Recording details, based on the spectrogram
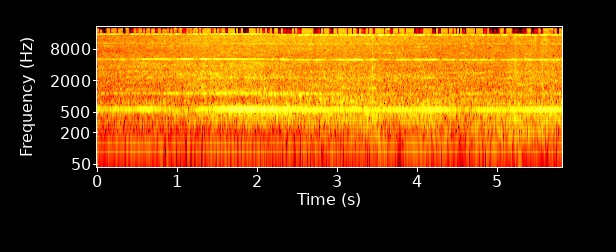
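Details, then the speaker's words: Dyson DC14 All Floors in bare-floor mode: steady high whine over rushing airflow, motor sounds strained and very unhappy; airflow duct/filter latch piece sitting out of place suspected. "it does not like that at all it is very unhappy"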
